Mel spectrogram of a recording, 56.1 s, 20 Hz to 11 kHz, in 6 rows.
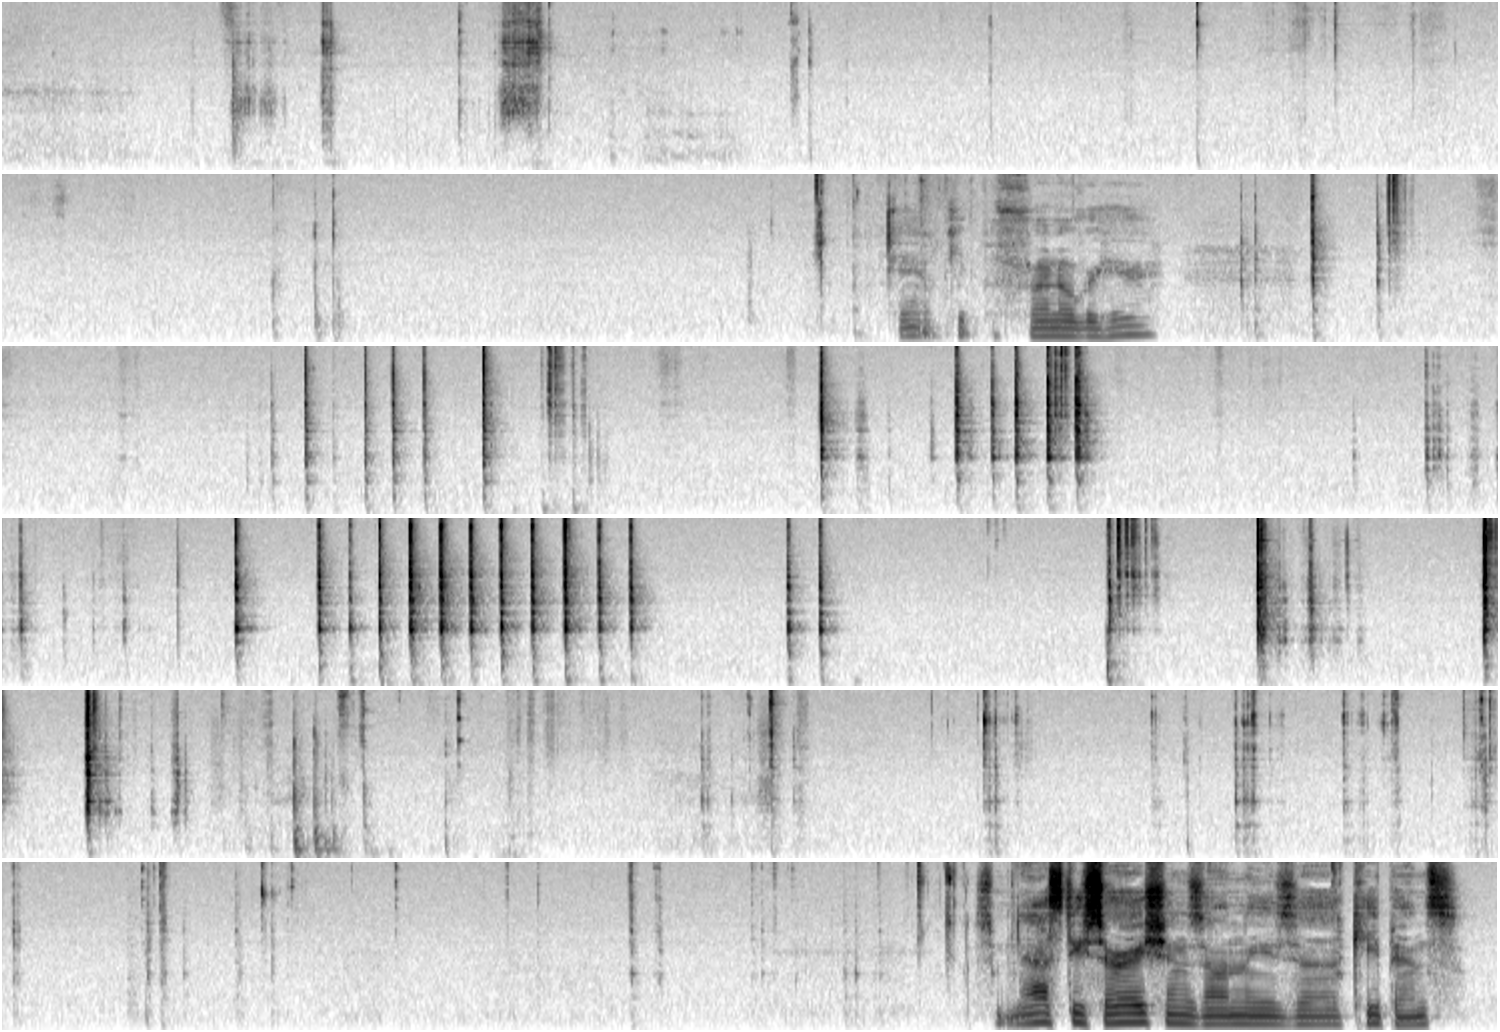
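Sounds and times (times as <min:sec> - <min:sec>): small metal lock parts clicking: 0:44.6 - 0:46.9.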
